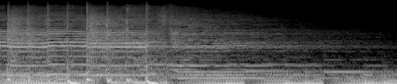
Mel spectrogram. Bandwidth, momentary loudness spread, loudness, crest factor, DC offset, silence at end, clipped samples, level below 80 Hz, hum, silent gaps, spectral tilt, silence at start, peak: 18 kHz; 10 LU; -19 LUFS; 14 dB; under 0.1%; 0 s; under 0.1%; -22 dBFS; none; none; -4.5 dB/octave; 0 s; -4 dBFS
